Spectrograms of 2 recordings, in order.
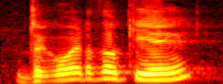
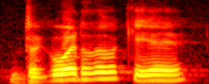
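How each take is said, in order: Both takes have the same delivery.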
